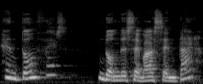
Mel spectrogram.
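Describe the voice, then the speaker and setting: High-voiced, sceptical fairy queen. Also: big pitch swings, measured pace, slightly rough, heavily acted. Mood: unimpressed. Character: sceptical, refined adult fairy queen and mother. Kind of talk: animated children's cartoon dub.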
